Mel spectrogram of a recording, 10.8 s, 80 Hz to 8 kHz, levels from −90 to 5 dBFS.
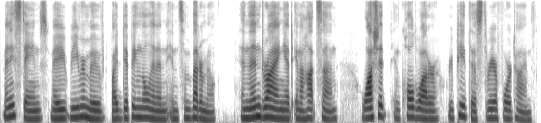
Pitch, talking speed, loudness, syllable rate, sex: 165 Hz, 170 wpm, -21 LUFS, 4.4 syllables/s, female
